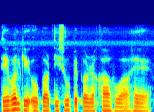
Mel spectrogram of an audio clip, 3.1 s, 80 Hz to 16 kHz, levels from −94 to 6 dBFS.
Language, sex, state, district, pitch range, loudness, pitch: Hindi, male, Arunachal Pradesh, Lower Dibang Valley, 105-120 Hz, -15 LUFS, 115 Hz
